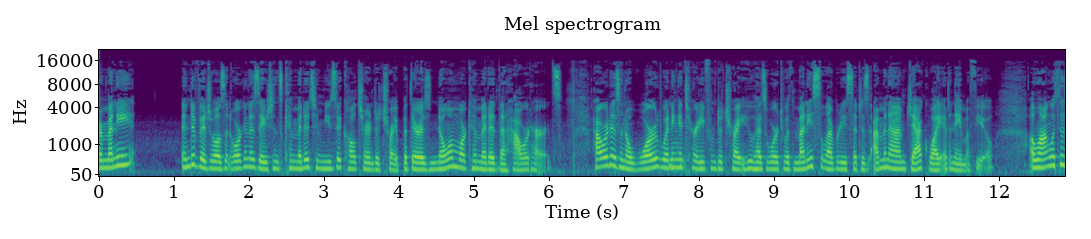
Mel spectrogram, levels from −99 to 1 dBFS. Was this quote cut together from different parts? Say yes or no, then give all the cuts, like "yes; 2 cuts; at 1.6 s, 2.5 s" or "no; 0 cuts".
yes; 1 cut; at 11.3 s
